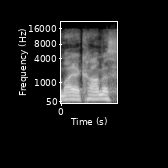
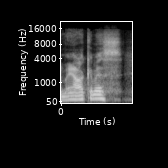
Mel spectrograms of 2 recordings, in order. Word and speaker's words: Mayacamas: Depending on how you want to pronounce it, the Mayacamas, the Mayacamas.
